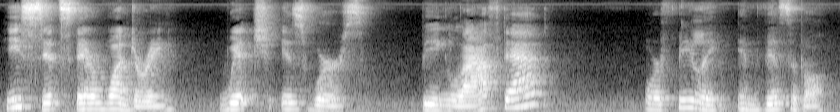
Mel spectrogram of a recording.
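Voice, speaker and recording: A woman narrates a children's storybook in a fairly low voice, taking her time over every phrase. She is expressive and deliberate, shaping the story for young listeners. The room adds a clear echo. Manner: animated, deliberate, dramatizes dialogue for young listeners. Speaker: storyteller reading a picture book aloud. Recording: roomy echo.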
